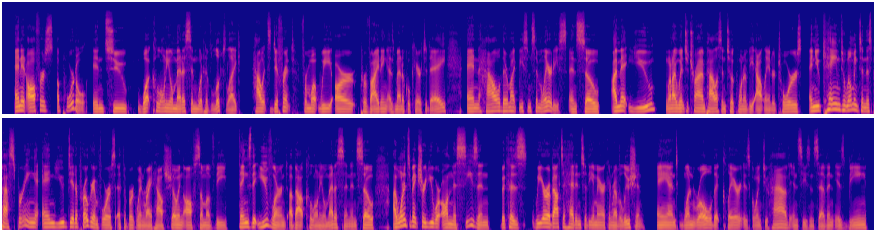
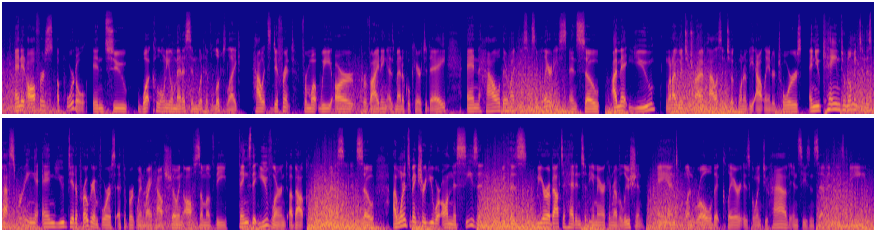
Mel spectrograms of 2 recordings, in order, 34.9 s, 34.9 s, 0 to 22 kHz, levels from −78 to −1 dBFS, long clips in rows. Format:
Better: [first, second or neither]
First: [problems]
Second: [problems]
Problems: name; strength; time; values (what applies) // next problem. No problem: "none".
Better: first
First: none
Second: wind noise on the microphone; heavy; 4 dB below the speech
